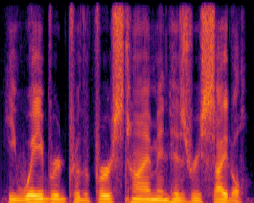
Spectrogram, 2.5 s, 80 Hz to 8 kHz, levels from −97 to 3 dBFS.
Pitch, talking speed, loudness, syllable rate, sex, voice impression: 120 Hz, 210 wpm, -16 LUFS, 5.5 syllables/s, male, masculine, middle-aged, tensed, powerful, clear, slightly nasal, mature, wild, lively, slightly strict, slightly intense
